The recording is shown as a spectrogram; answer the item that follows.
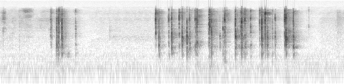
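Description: Fingers type on a computer keyboard: a short cluster of soft clicks, a pause, then a quicker run of many light, uneven keystrokes. The typing is faint and heard alone.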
